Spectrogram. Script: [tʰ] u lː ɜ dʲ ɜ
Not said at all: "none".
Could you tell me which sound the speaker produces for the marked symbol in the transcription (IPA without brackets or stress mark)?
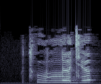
tʰ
